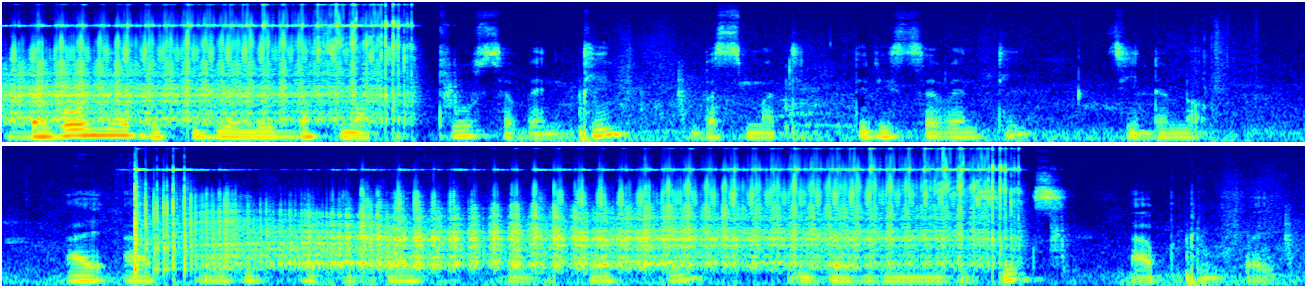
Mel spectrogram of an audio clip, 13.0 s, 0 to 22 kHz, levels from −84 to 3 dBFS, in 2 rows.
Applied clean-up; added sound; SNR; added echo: none; Coin (dropping); -3 dB; none.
